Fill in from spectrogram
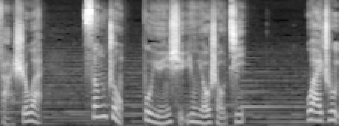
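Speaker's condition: No condition

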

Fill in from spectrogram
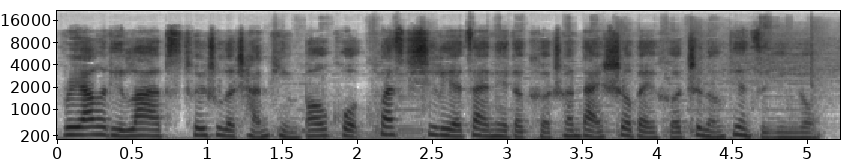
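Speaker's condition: No condition

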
